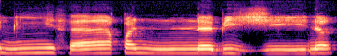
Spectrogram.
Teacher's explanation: قاف کے زبر کو نون مشدد کے ساتھ ملاتے ہوئے غنہ کرنا ہے اور زبر کو بغیر کھینچے ادا کرنا ہے۔ · میم کے نیچے زیر یا مدہ ہو رہا ہے، دو حرکت کھینچ کے ادا کریں گے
